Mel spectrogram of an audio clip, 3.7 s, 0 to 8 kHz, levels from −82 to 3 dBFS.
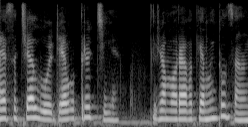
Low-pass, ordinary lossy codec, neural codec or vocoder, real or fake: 7.2 kHz; none; codec, 16 kHz, 2 kbps, FreqCodec, larger model; fake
